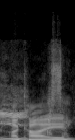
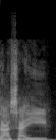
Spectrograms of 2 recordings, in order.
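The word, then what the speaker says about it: açaí: I don't know how to pronounce the word akai. Oh, I mean, hey, that sounds fun. Akai. Anyways, I think it's asai.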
